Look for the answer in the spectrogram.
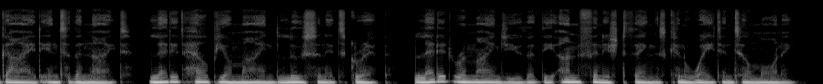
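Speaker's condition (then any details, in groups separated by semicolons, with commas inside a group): No condition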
